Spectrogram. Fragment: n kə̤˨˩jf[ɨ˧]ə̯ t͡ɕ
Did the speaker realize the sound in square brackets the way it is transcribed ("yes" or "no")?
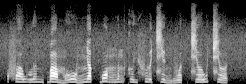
no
